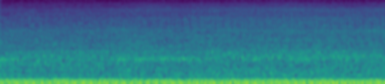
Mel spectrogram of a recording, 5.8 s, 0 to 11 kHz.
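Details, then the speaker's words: 2005 Lincoln Aviator after replacing lash adjusters for a passenger-side top-end knock, oil changed to Motorcraft synthetic with Lucas oil stabilizer; deep, even idle with no ticking or knocking, valvetrain quiet and healthy. "Went ahead and put some Lucas oil stabilizer in it, and then just Motorcraft synthetic, and it sounds awesome, no problems."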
